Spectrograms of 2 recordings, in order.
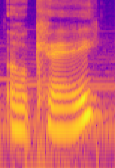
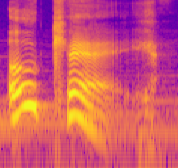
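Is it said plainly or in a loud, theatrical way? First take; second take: plainly; theatrical. First: It is said plainly, without exaggeration. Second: It is said loudly and theatrically.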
